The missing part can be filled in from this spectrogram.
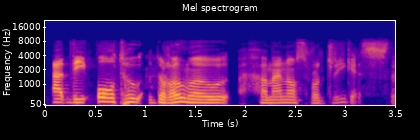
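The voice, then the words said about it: Put-on Spanish accent. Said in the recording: “I don't know if that was a Spanish accent, but you did really well.”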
